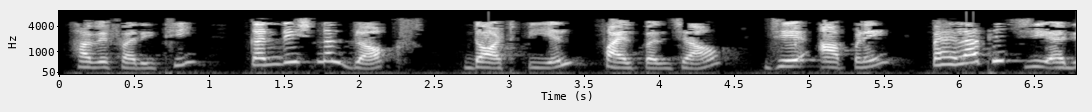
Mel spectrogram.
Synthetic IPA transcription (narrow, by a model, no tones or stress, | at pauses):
hɐʋefʰɐɾit̪ʰi | kə̃ɳɖiːʃnəlblɔːks | ɖaːʈpiːelfʰaːɪlpɐɾd͡ʒaːo | d͡ʒeːʔaːpɽ̃e | pɛɦlat̪ʰit͡ʃd͡ʒieɖ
